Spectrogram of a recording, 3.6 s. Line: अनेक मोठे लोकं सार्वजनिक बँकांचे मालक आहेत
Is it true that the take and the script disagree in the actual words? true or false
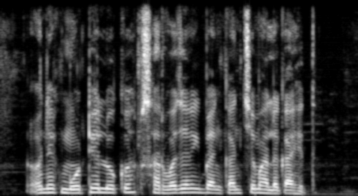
false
